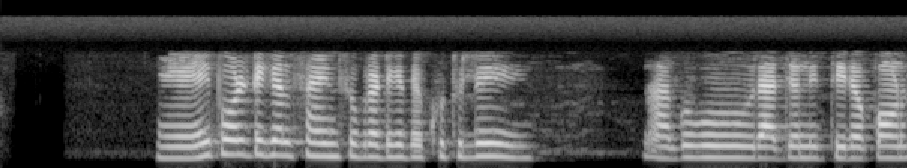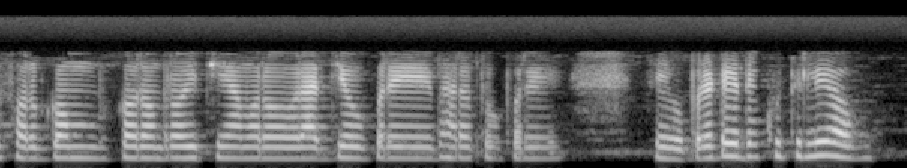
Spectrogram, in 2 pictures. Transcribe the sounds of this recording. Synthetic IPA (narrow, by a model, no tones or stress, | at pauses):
epɔliʈikalsajnsup̬ɔɾeʈiked̪ekʰut̪ʰili | aɡuɾad͡ʒjɔnit̪iɾɔkɔɳ̃ɔsɔɾɡɔmɡʱɔɾɔmɾɔɦit͡ʃʰiamɔɾɔɾad͡ʒjɔupɔɾebʱaɾɔt̪upɔɾe | seupɔɾeʈiked̪ekʰut̪ʰiliaɡu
